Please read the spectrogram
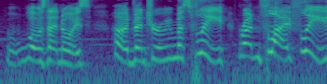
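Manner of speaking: animated, anxious little adventurer; excitable kobold Gigu. Acted. Gigu urging the adventurer to flee, excitable. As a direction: play an eager kobold who startles easily. Reads an excitable game character's lines.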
